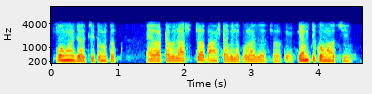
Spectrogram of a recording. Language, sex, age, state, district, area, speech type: Odia, male, 18-30, Odisha, Malkangiri, urban, conversation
